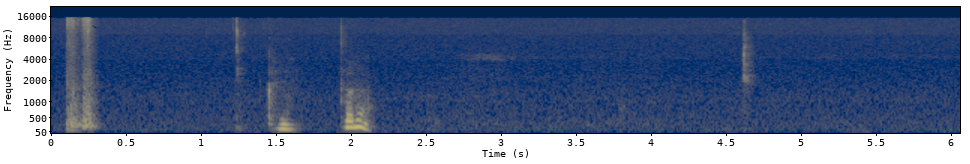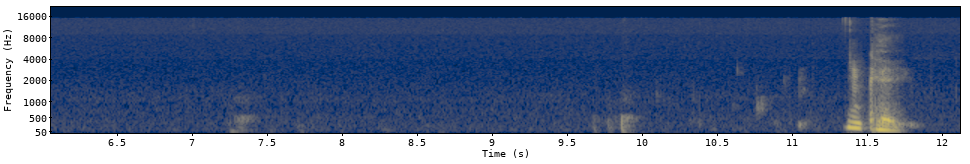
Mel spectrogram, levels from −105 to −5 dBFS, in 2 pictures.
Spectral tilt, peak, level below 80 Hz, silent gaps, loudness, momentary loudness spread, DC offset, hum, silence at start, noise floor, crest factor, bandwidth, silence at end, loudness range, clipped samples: -6.5 dB/octave; -14 dBFS; -76 dBFS; none; -34 LUFS; 30 LU; under 0.1%; none; 0.1 s; -68 dBFS; 28 dB; 15.5 kHz; 0.35 s; 26 LU; under 0.1%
